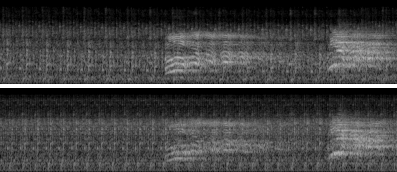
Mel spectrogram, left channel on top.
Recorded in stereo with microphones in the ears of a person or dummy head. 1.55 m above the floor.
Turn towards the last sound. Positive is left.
turn(degrees=30)  # may be behind; listen again after turning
